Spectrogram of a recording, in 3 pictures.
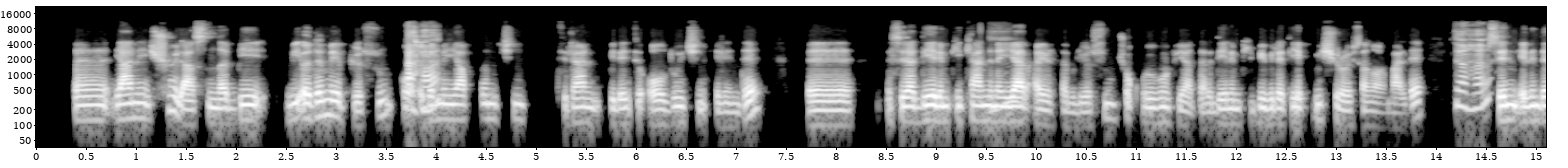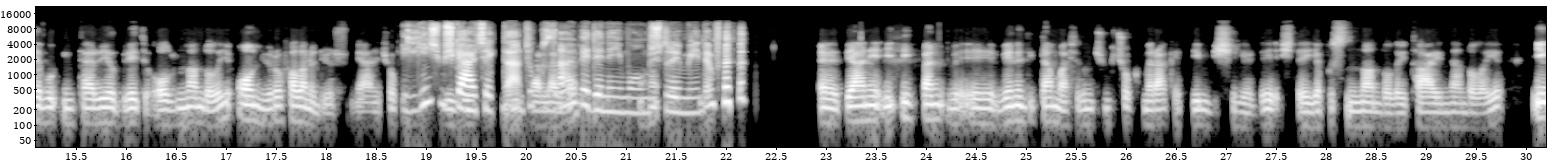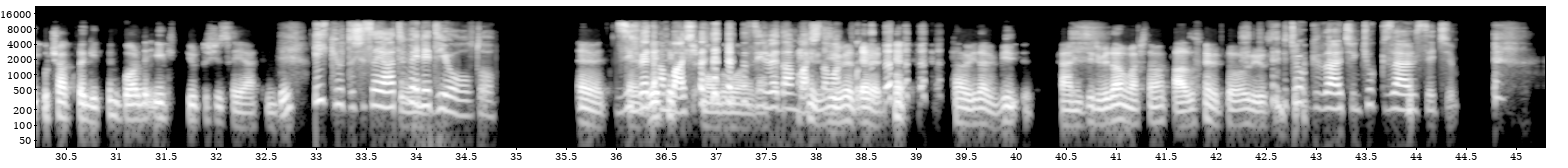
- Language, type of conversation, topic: Turkish, podcast, Seyahatte başına gelen en komik aksilik neydi, anlatır mısın?
- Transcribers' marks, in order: other background noise; in English: "interrail"; chuckle; tapping; laugh; chuckle; laughing while speaking: "evet"; laugh; chuckle; laughing while speaking: "lazım"; chuckle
